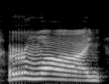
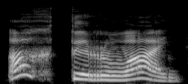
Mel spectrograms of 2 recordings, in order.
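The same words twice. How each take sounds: First: Рвань! said louder, falling hard; scornful repeat. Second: Indignant scorn. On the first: Iron repeating her insult to the collar, louder. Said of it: "повторила она". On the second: Iron scorning the collar, indignant. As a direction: spit out the insult. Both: A narrator's reading.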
